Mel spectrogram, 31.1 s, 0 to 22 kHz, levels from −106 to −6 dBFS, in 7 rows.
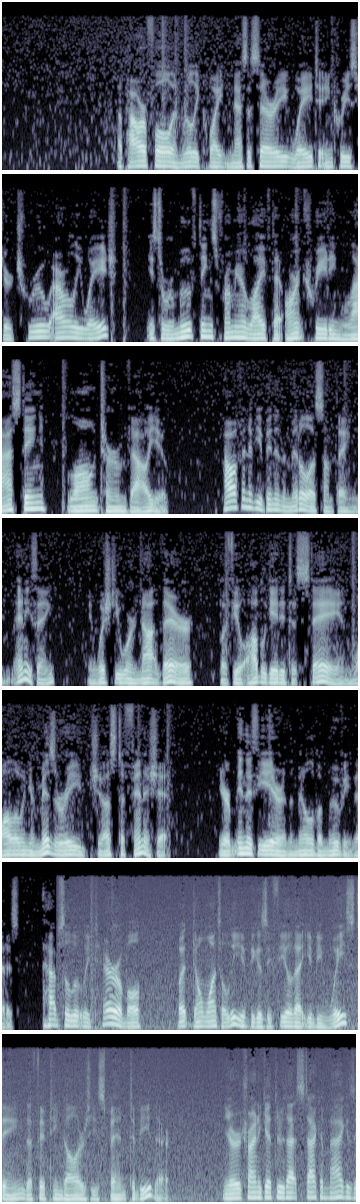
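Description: From the start to about 22.9 s there's overdone noise removal. The suppressor was set too hard against room noise sitting about 20 dB under the speech, so it's pulling individual bands down whenever they look noise-like. Gaps drop and break up into twinkly specks, and quiet parts of the speech get pulled down with them.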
